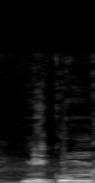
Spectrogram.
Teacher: النون مكسورة والكاف مضمومة ولا تفخم الكافات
